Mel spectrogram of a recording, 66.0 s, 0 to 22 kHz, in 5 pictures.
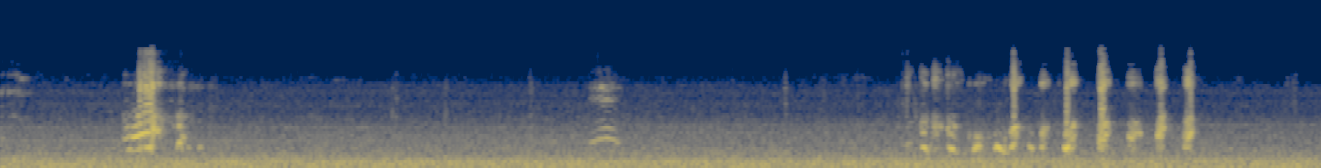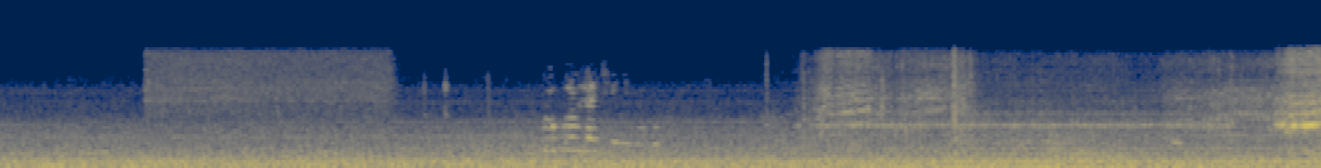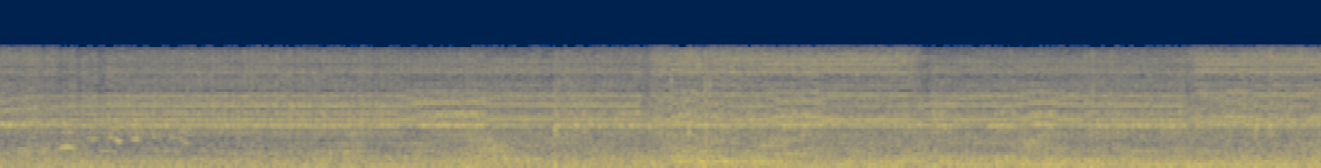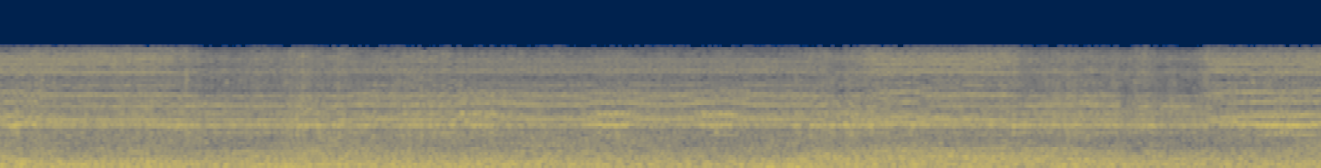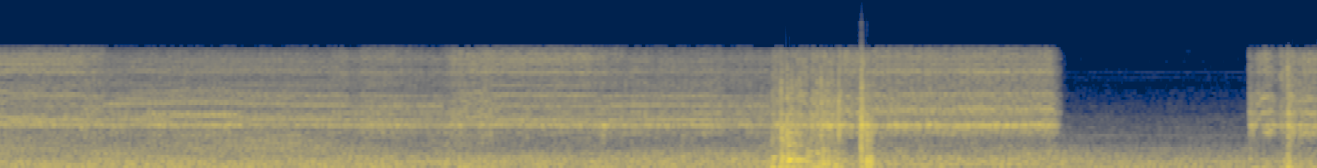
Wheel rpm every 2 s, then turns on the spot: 0, 0, 0, 0, 0, 0, 0, 0, 0, 0, 0, 30, 30, 150, 160, 160, 160, 160, 160, 160, 160, 160, 160, 160, 160, 160, 160, 160, 160, 160, 160, 130, 60.
22-24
